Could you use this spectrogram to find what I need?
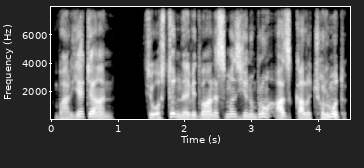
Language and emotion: Kashmiri, surprised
